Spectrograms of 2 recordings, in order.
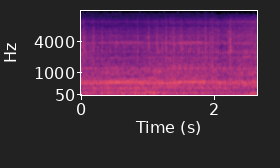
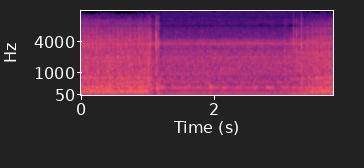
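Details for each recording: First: Revere 85 movie projector after oiling: busy, even mechanical whir and chatter whose pitch sags when the clutch drive is engaged, motor slowing under load; may just need running in. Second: Movie projector: fast, even mechanical chatter that briefly slows, then picks back up to a steady whirr, running smoothly and faster than before; take-up reel still not working.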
